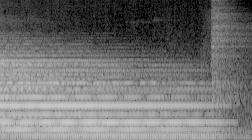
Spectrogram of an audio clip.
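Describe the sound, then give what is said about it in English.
A single deep toll of Big Ben's clock bell, now set to Greenwich Mean Time, rings out, its rich humming overtones sustaining and then slowly fading away, with no voices. “Big Ben has now been set to Greenwich Mean Time.”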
